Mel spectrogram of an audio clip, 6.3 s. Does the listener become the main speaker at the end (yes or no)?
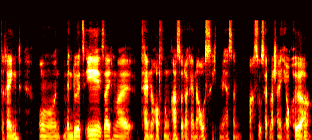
yes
